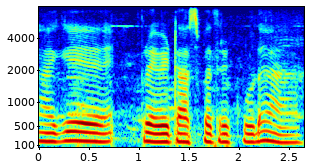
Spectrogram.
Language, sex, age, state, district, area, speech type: Kannada, female, 18-30, Karnataka, Vijayanagara, rural, spontaneous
